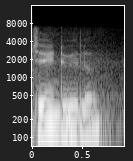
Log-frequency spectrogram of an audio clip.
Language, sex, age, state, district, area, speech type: Telugu, male, 18-30, Andhra Pradesh, Eluru, urban, spontaneous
